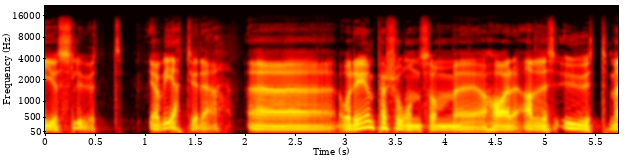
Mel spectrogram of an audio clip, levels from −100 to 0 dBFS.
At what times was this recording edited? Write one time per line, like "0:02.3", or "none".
0:02.9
